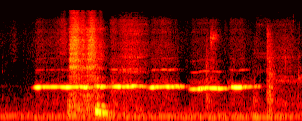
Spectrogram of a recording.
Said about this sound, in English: Not with the bang, but with the penny whistle solo.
